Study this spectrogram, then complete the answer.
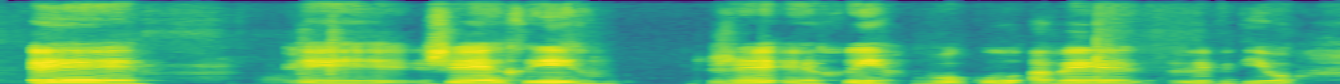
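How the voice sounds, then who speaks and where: Very slowly and with long, frequent pauses, a woman with a Spanish accent speaks at a medium pitch in a monotone, flat intonation. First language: Spanish (speaking French). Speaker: beauty youtuber. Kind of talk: casual vlog chat. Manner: halting, many hesitations.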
